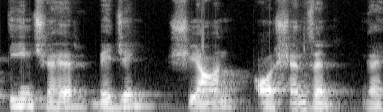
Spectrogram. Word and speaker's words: Shenzhen: बड़ा इंपोर्टेंट शहर है जिसको चाइनीज शनजन करके प्रोनाउंस करते हैं और यह हांगकांग का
